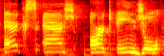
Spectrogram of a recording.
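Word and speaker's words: X Æ A-12: but the pronunciation of the name is X-Ash Archangel Musk.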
